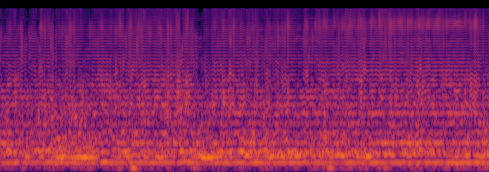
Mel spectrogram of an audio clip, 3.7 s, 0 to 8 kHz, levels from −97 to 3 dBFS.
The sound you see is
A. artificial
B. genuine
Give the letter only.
A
